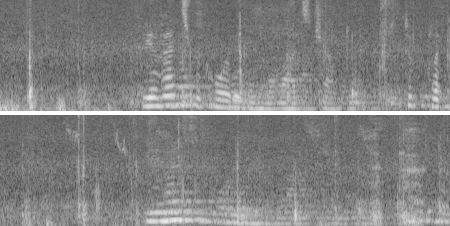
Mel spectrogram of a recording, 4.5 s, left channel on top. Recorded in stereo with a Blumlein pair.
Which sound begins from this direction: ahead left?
A woman speaking, at 1.4 s.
